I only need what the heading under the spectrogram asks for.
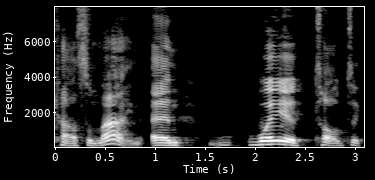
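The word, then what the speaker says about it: Castlemaine: So what do we call Castle Mine here in Victoria? Castle man. Castle magnet. Yeah, well that's what I thought, but obviously it's castle name.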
